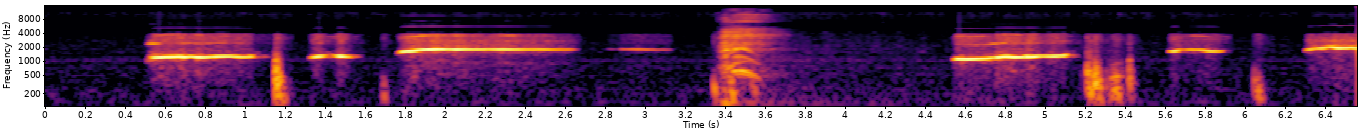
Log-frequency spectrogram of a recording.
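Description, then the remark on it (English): A person whistles the slow bugle-call melody of Taps: long, held, clear notes in short phrases, with sharp breathy intakes and a brief rustle between them. No talking. “Like taps to me.”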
